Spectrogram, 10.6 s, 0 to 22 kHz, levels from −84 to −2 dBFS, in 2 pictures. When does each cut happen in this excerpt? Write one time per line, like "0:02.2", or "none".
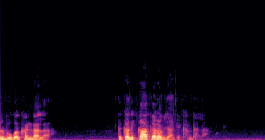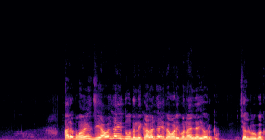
none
